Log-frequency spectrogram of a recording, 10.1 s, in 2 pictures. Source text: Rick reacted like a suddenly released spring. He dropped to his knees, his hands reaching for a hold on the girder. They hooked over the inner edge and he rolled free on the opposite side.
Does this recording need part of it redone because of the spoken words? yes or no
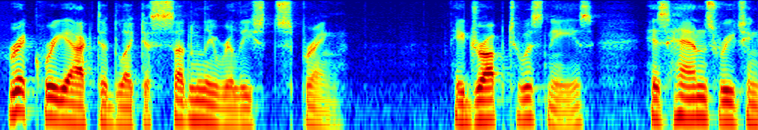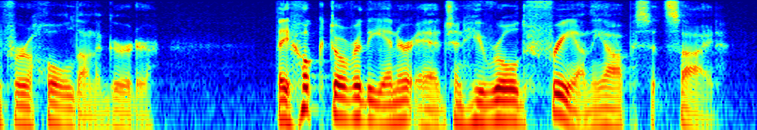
no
